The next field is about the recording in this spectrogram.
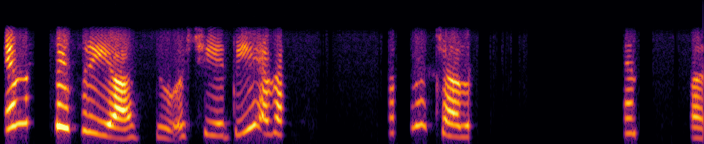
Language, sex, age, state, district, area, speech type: Kashmiri, female, 45-60, Jammu and Kashmir, Srinagar, urban, conversation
